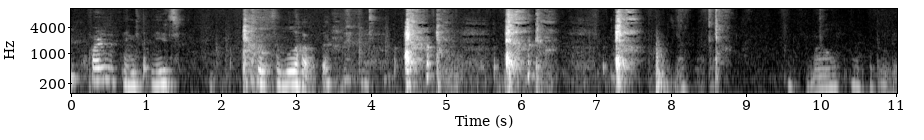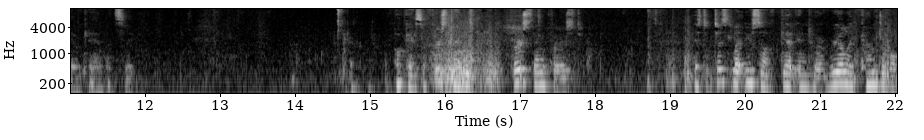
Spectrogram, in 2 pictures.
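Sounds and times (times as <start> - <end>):
speech: 0.3 - 1.6, 2.4 - 5.1, 15.5 - 17.9, 19.3 - 22.0
person leading a meditation coughing harshly: 2.3 - 2.8, 4.4 - 5.2, 5.8 - 6.5, 7.2 - 7.7.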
